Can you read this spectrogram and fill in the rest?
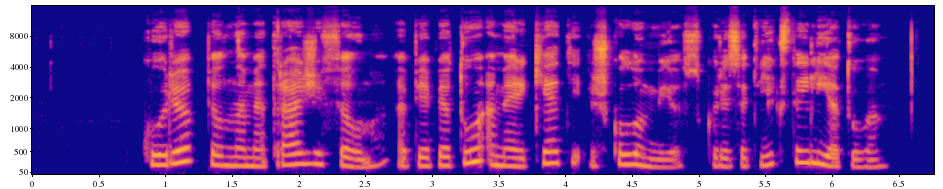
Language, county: Lithuanian, Vilnius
